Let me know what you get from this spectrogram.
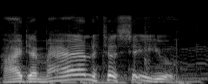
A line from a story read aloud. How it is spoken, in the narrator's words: cried Utterson with a loud voice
